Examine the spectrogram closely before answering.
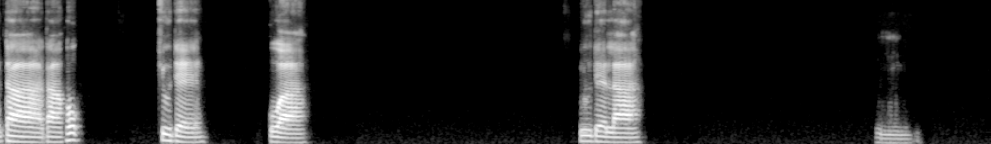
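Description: A man speaks in short phrases into a microphone, with long pauses.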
